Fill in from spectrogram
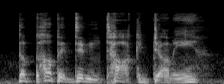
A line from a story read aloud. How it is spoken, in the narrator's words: the voice grumbled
